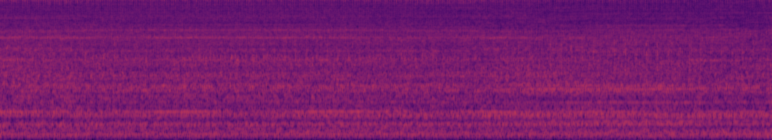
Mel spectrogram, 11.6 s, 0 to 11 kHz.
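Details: BMW E39 525i with M54 engine at idle: a light, irregular ticking knock about three times a second over a hissy background, with idle speed hunting up and down, pointing to a knocking VANOS unit.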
